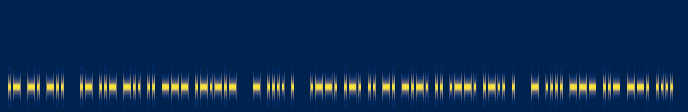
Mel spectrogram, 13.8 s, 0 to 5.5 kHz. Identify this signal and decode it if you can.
Morse code, heard as a keyed tone, about 25 wpm, 600 Hz. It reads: AND AUDIO. THE PRINCIPLE THOUGH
